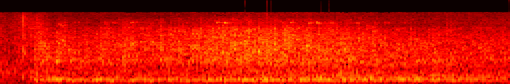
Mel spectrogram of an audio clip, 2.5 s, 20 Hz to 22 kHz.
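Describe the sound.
A diplomatic car's engine runs loud and steady, a continuous mid-pitched rumble with no breaks, for a car leaving the capital during the 1917 Russian Revolution.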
